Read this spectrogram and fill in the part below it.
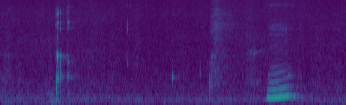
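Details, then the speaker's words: Young child giving a few short, sharp hiccups in a quiet room after eating grapes, followed by a brief voiced sound. "You do have the hiccups."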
